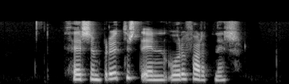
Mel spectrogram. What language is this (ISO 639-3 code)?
isl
